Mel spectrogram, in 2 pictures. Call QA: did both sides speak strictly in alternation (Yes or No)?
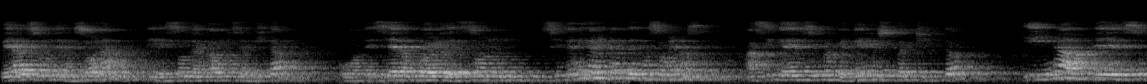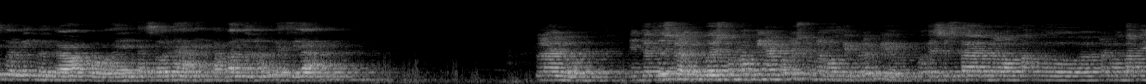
Yes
